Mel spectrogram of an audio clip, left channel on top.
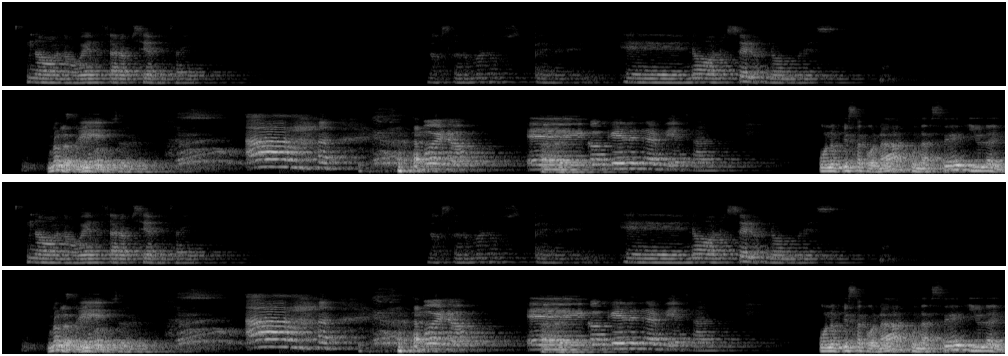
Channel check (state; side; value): identical; both; correlation 1.00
